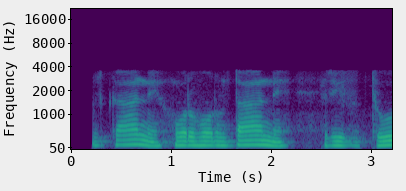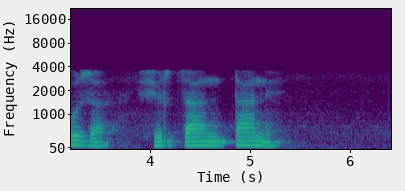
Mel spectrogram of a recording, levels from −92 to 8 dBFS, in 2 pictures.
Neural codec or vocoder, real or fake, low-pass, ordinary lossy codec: codec, 16 kHz in and 24 kHz out, 1 kbps, XY-Tokenizer; fake; 3.6 kHz; none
